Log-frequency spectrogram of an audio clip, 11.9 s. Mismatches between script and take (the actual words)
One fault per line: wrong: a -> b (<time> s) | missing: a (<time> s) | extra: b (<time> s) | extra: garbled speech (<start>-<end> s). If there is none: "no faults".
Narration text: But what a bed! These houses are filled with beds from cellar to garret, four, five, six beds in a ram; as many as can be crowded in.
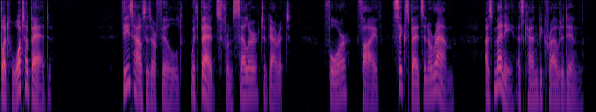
no faults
